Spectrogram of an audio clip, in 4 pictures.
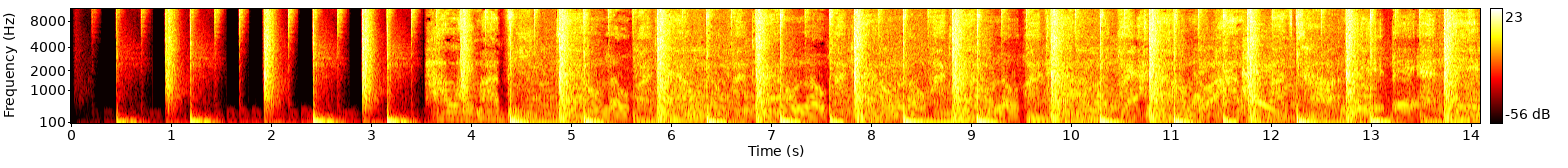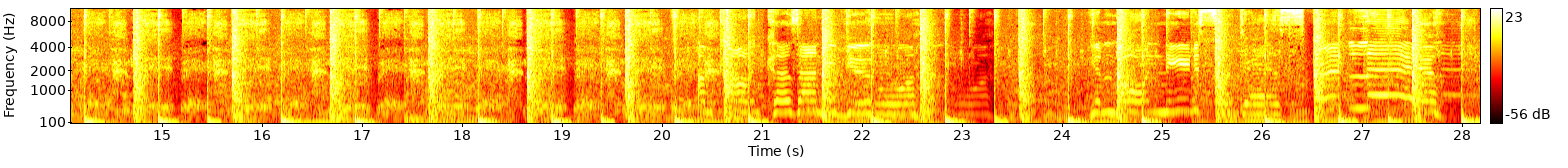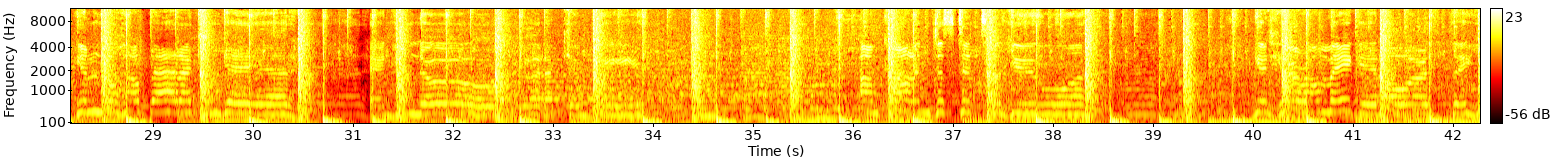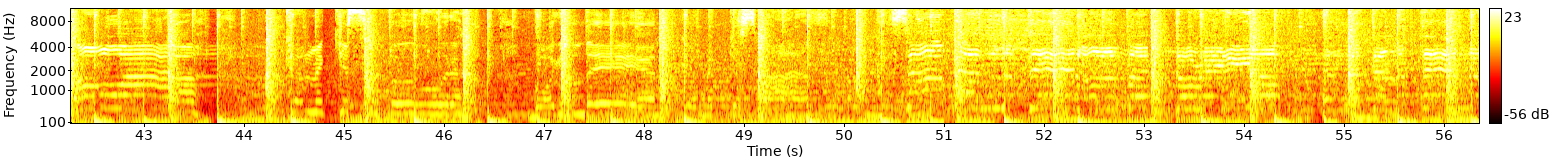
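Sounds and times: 
hype drum loop: 0.0s - 56.3s.

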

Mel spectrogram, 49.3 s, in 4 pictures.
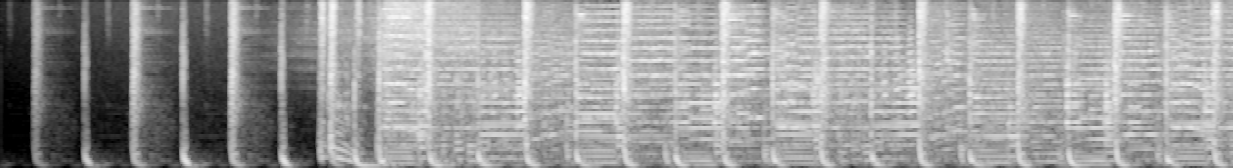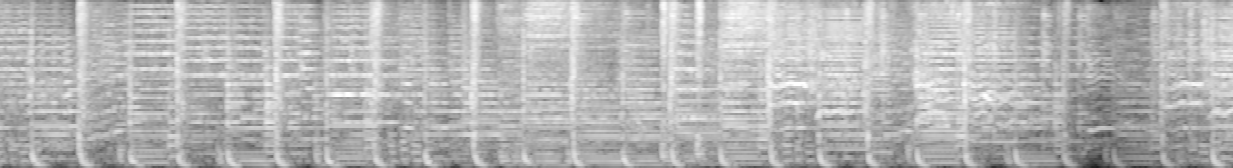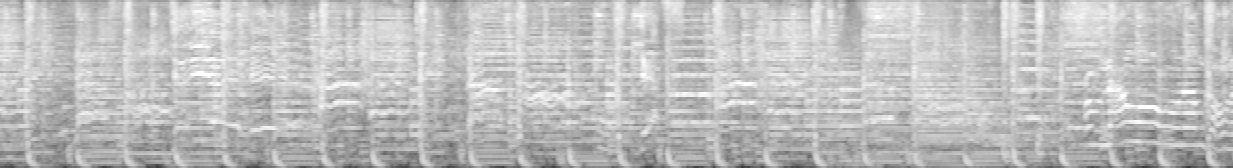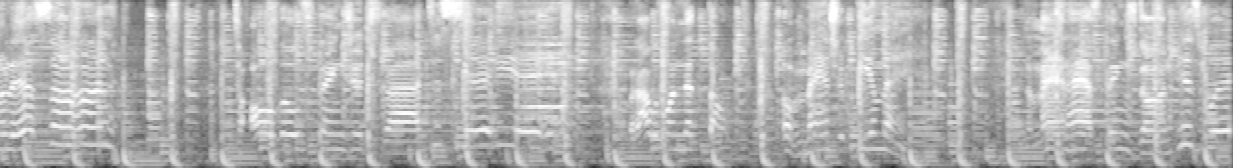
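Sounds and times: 
1980s style music at 122 bpm: 0.4s - 49.3s.

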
